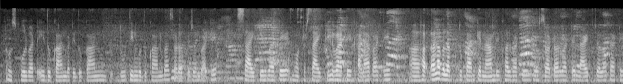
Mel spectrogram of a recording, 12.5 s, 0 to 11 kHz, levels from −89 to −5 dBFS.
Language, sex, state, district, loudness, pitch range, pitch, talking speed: Bhojpuri, male, Uttar Pradesh, Deoria, -21 LUFS, 165-180 Hz, 170 Hz, 150 wpm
